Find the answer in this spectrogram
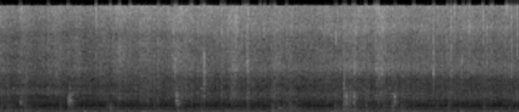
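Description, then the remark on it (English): A steady, continuous sizzle of an egg scramble frying and browning quickly in a pan, with scattered faint clicks and scrapes from stirring, holding an even loudness throughout with no one talking. “So you can see that's browning really quick.”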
